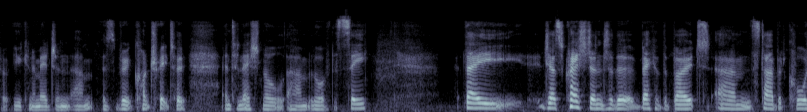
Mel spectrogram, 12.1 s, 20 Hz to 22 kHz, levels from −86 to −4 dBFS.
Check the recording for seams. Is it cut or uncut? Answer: uncut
